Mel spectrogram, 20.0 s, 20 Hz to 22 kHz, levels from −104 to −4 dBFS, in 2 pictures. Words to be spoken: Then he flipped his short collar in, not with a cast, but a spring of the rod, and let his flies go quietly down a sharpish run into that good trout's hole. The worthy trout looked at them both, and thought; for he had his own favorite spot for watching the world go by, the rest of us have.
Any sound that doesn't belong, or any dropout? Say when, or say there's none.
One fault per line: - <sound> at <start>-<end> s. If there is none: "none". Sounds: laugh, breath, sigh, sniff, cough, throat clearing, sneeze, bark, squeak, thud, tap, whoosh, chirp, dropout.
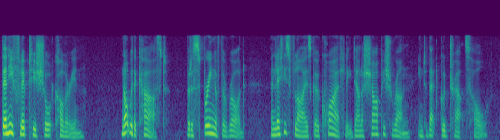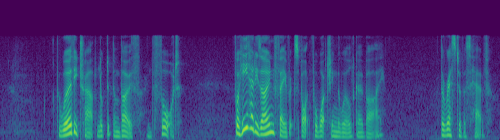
none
